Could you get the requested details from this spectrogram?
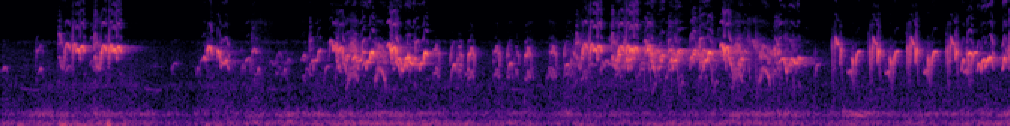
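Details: Sooty-headed bulbul calling a rival, played as a lure for bird catching without a trap: bursts of chattering, warbling chirps in uneven runs, growing busier toward the end, with a low steady hum beneath.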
